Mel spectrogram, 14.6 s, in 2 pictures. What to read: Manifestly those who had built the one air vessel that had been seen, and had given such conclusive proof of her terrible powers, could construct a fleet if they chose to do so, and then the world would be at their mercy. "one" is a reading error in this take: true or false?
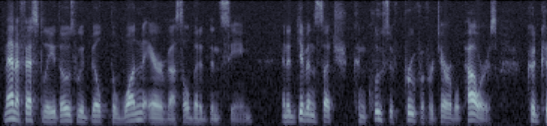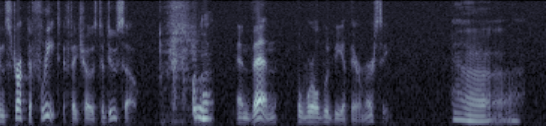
false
